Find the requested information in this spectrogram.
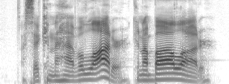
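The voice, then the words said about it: Southern US dialect pronunciation. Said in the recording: “I have a little bit of a dialect problem whenever I'm in places that, you know, ain't the South”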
